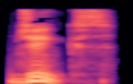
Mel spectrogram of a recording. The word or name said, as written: jinx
